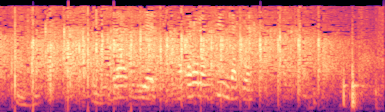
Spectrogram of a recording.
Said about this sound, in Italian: quindi un bravo a lei e un grandissimo bravo a te, un grandissimo applauso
